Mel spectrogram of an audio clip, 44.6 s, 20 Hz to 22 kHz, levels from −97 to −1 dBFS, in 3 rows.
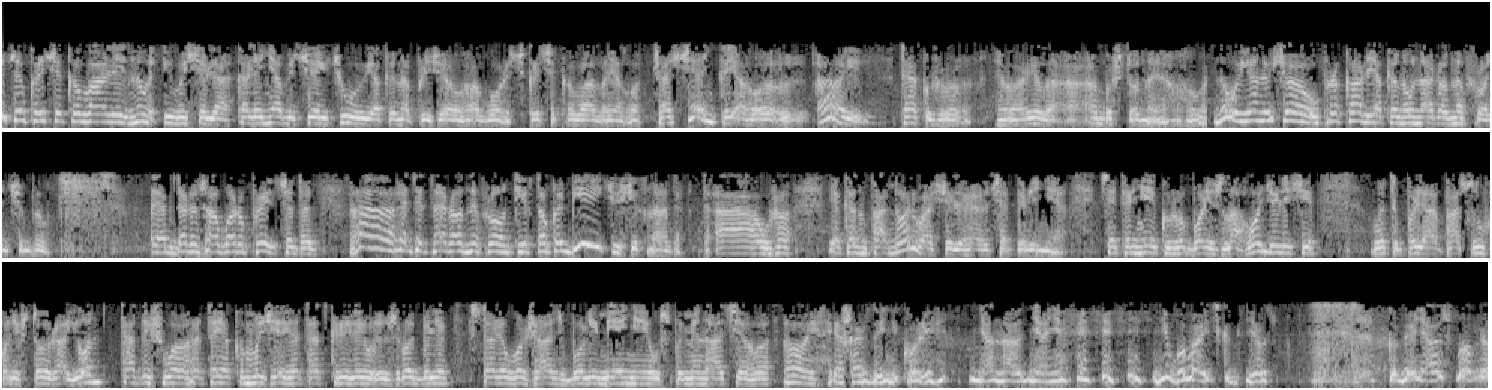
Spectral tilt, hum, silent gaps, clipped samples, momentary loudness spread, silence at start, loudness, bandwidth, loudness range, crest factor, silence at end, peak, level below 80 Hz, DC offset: -2.5 dB/octave; none; none; under 0.1%; 5 LU; 0 s; -18 LUFS; 6 kHz; 2 LU; 14 dB; 0 s; -6 dBFS; -50 dBFS; under 0.1%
